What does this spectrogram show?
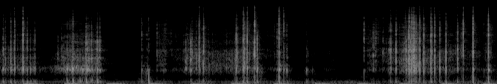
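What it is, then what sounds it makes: Small round metal tin. Long nails tap quickly on the lid and white bottom of a small round metal tin, giving sharp, bright clicks that die away almost at once over a faint ring around 645 Hz. Softer scratchy swells of sound fill the gaps between the bursts of tapping.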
